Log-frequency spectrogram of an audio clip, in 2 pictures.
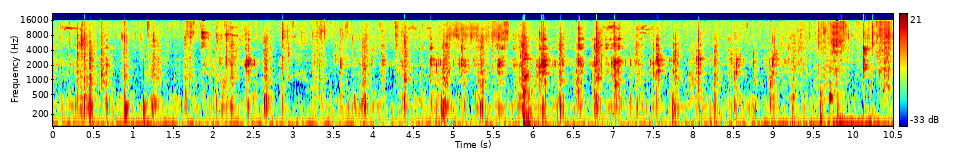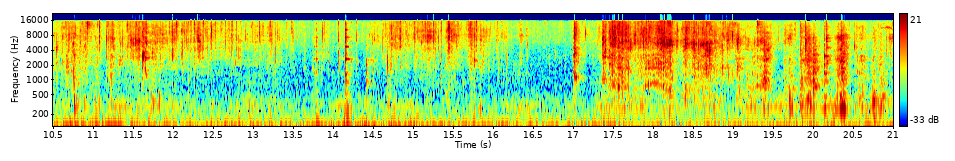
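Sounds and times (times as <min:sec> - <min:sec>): crunchy chewing: 0:00.0 - 0:21.0.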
